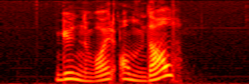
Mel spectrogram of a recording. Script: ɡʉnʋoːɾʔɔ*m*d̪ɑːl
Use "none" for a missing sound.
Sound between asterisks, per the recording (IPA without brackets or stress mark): m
